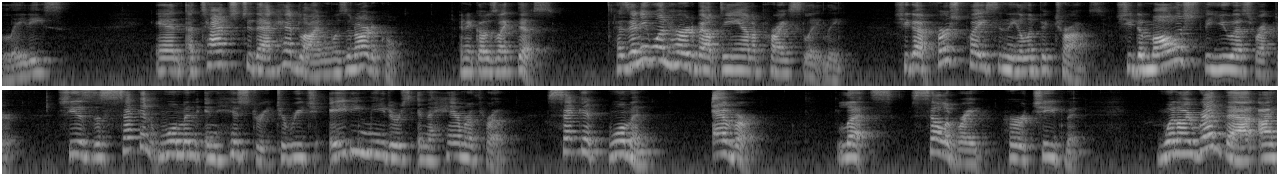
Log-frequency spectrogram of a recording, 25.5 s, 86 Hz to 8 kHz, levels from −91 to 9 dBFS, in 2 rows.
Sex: female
